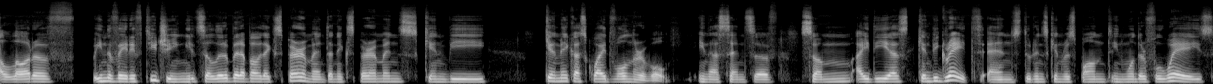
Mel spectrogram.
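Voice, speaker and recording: A man with a Polish accent talks at a moderate pace and medium pitch. His intonation stays fairly even, and the sound is dry and close with no echo. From Poland. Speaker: professor. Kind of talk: interview. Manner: measured, with fillers and repetitions.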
